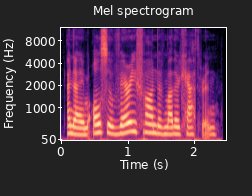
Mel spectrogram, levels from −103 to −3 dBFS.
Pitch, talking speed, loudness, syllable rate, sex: 225 Hz, 195 wpm, -14 LUFS, 6.4 syllables/s, female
